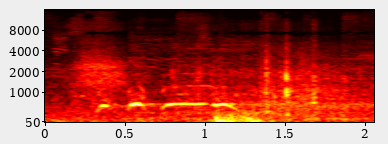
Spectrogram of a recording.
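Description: Skateboard hitting the pavement on a missed trick: two heavy thuds about half a second apart, then a couple of sharp clacks from the board.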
